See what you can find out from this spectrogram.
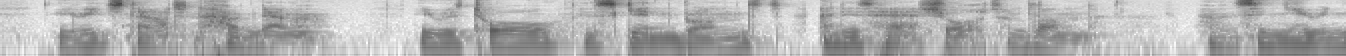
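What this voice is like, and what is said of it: Usual voice. Nothing is said of it.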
